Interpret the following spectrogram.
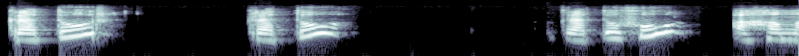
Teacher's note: ಕ್ರತುರಹಂ ಅಂದ್ರೆ ಬಿಡಿಸಿದಾಗ ಕ್ರತುರ್ ಕ್ರತು ಕ್ರತುಹು ಅಹಂ ಅಂತ ಬರುತ್ತೆ. ರ ಇದ್ದದ್ದು ವಿಸರ್ಗಾಗಿ ಪರಿವರ್ತನೆ ಆಗುತ್ತೆ.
